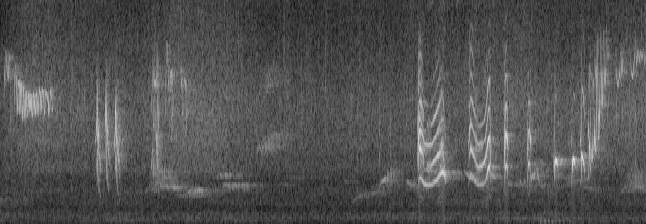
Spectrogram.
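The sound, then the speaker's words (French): A song thrush sings in bursts of sharp, repeated whistled notes over a steady low outdoor rumble, with no one talking. “En plus, la grève musicienne est deux fois plus éloignée que le merle noir.”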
